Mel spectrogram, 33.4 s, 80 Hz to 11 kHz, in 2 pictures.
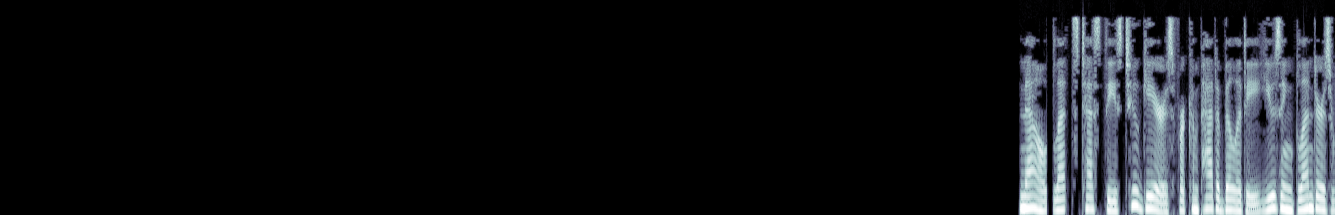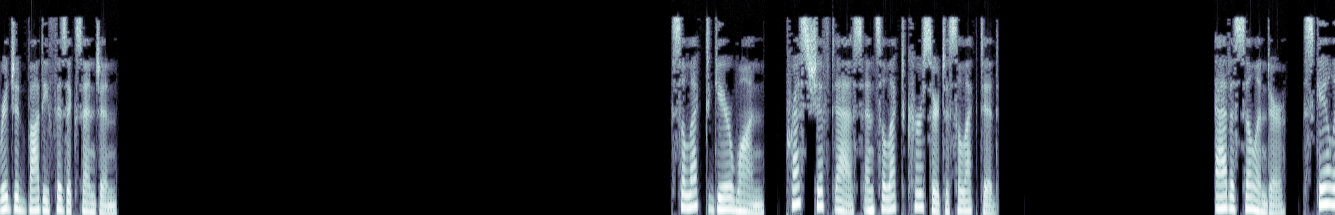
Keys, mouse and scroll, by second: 0.0 alt+shift+click, 0.4 alt+shift+click, 2.0 alt+f, 3.2 alt+a, 3.9 alt+shift+click, 4.9 e, 8.1 alt+shift+click, 9.7 alt+f, 10.8-11.4 scroll down 2, 11.4 a, 13.1 shift+n, 14.4-14.8 scroll down 1, 14.8-15.9 middle drag, 15.9 Tab, 16.3-19.7 middle drag, 19.7 click, 26.1 shift+s, 31.6 shift+a.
